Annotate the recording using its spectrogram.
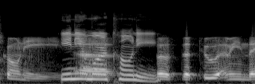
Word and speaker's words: Ennio Morricone: With that amazing, is it Ennio Morricone? How do you say that? – Ennio Morricone.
